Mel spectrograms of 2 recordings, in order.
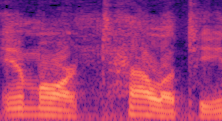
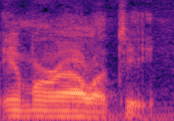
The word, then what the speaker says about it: immortality: name of the child it's immortality not immorality immortality psyche replied that with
